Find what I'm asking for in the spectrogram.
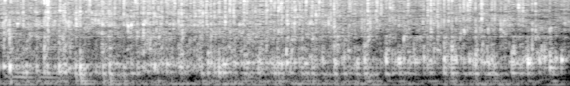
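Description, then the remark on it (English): Liquid Death canned water glugs and splashes steadily as it's poured from a can, fairly loud, for about three seconds with no talking. “Liquid Death. Cheers.”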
